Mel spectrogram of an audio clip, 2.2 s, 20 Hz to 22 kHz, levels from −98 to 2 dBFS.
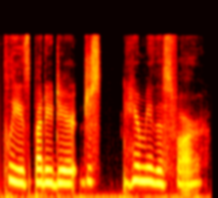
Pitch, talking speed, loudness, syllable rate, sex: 245 Hz, 220 wpm, -19 LUFS, 5.7 syllables/s, female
